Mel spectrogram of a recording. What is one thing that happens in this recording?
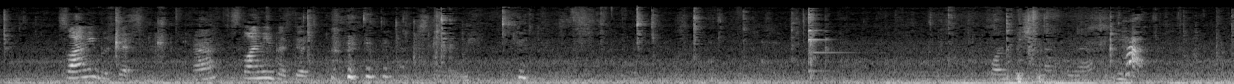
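Chopsticks and spoons clink against plates and bowls.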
